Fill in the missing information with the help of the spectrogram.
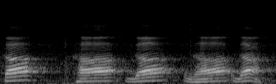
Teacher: ख ग घ ग इनको कंठ व्यंजन बोला जाता है क्योंकि इनको बोलने के लिए जो है कंठ का इस्तेमाल होता है तो जीभ कहीं और टच नहीं होती है और कंठ से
